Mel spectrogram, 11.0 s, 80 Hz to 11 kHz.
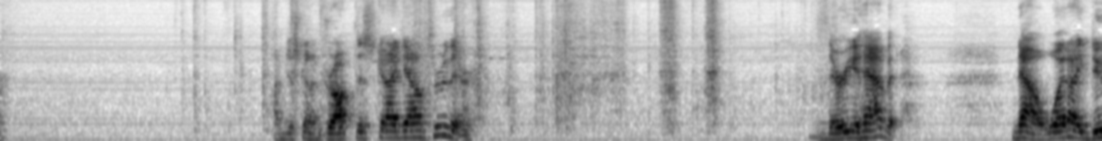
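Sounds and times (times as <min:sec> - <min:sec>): wire rustling through foam: 0:03.9 - 0:07.3
wire scraping foam: 0:04.1 - 0:07.3.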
